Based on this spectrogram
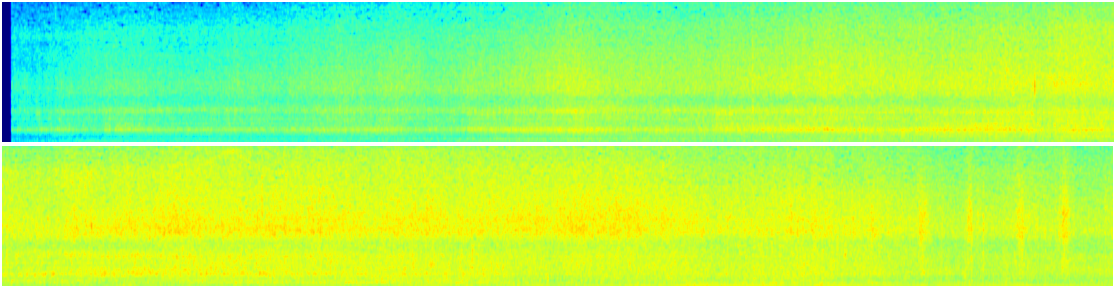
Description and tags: Land Rover on muddy road and water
